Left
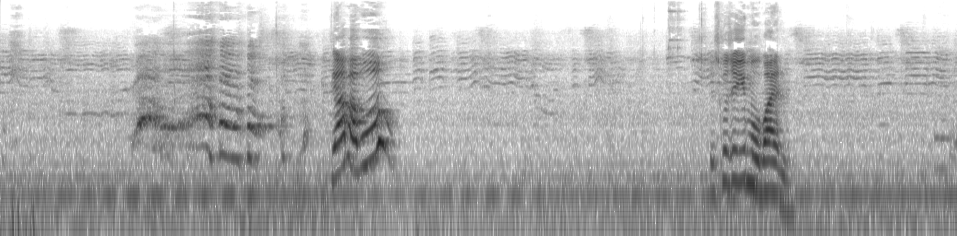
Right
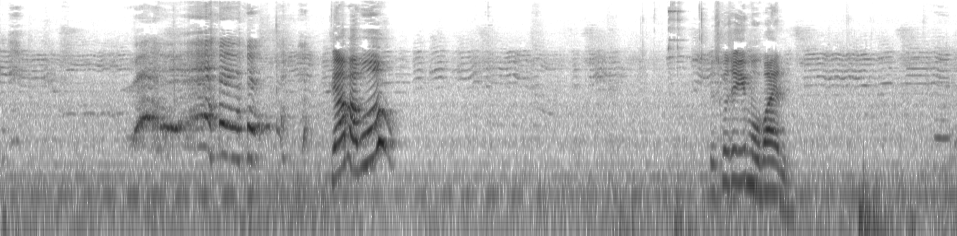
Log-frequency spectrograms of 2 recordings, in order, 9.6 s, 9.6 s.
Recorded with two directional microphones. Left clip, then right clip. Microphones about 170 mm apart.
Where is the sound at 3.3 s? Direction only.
10° left (ahead or behind).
